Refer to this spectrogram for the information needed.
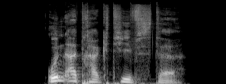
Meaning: inflection of unattraktiv: 1. strong/mixed nominative/accusative feminine singular superlative degree 2. strong nominative/accusative plural superlative degree
- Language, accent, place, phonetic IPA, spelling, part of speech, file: German, Germany, Berlin, [ˈʊnʔatʁakˌtiːfstə], unattraktivste, adjective, De-unattraktivste.ogg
